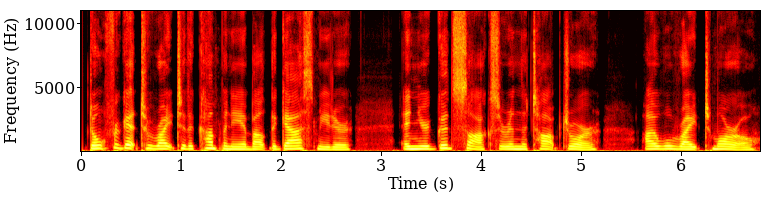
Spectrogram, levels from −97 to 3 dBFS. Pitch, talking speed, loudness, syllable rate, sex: 200 Hz, 220 wpm, -17 LUFS, 6.1 syllables/s, female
